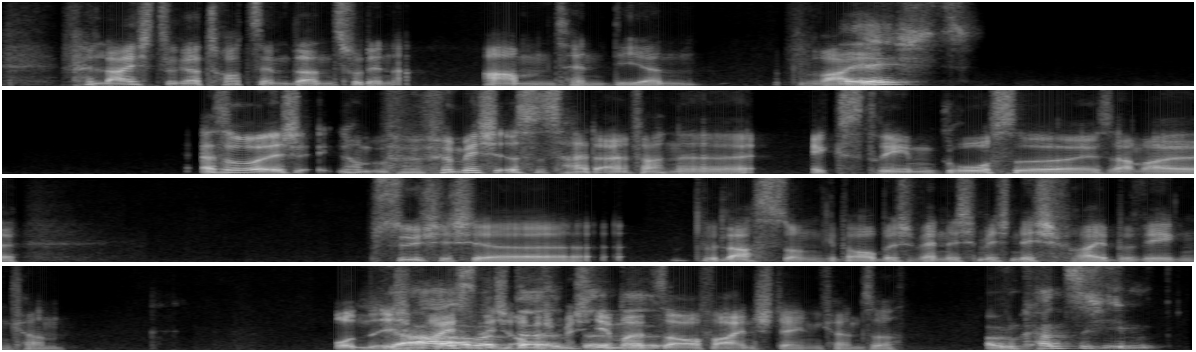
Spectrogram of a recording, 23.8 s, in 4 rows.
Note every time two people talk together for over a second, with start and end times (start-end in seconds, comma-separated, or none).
19.6-21.2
